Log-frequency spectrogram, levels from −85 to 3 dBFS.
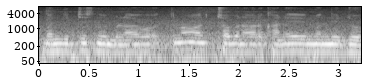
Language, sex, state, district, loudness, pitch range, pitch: Hindi, male, Uttarakhand, Tehri Garhwal, -12 LUFS, 120-130 Hz, 125 Hz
